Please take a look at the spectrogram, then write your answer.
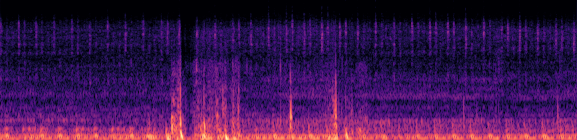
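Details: Petrol engine at light throttle: rough, uneven running with irregular stumble and a few sharper pops, a misfire; spark plugs to be changed, radiator fan also not kicking on, cause unconfirmed.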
